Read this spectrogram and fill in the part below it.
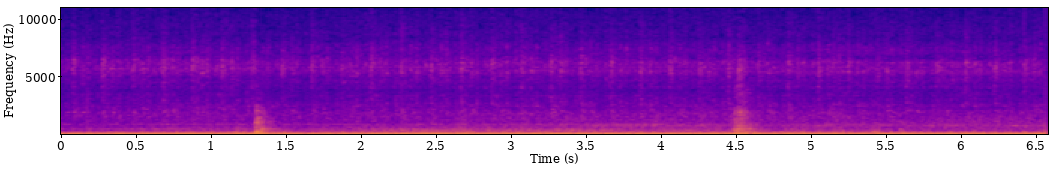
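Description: A 1950 Chevrolet engine idles steadily and loudly up close, a low throbbing rumble with a couple of brief clicks over it.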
